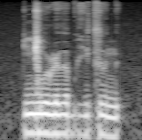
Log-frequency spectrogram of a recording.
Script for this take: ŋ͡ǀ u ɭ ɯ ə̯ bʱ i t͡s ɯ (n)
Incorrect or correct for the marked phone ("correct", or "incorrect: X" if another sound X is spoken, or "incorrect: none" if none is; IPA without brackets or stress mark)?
correct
